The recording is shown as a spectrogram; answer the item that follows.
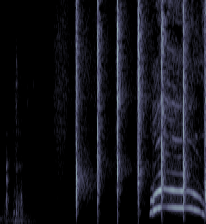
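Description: Quick sharp hand claps or finger snaps, about five a second, starting just under a second in. A short high voice cry rises, holds and falls about one and a half seconds in.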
